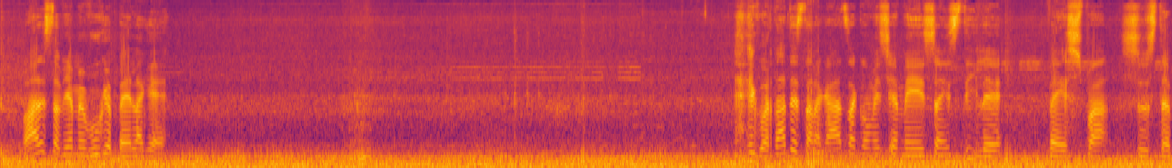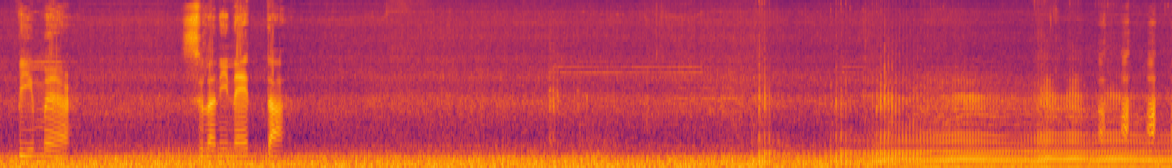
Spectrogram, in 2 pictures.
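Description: Motorcycle engines idle with a deep, steady rumble.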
